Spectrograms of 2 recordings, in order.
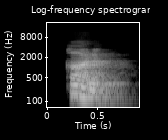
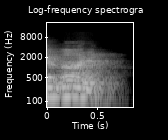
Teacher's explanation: So in Sudanese dialect, Kuwaiti dialect, they can't say qala, they say ghala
